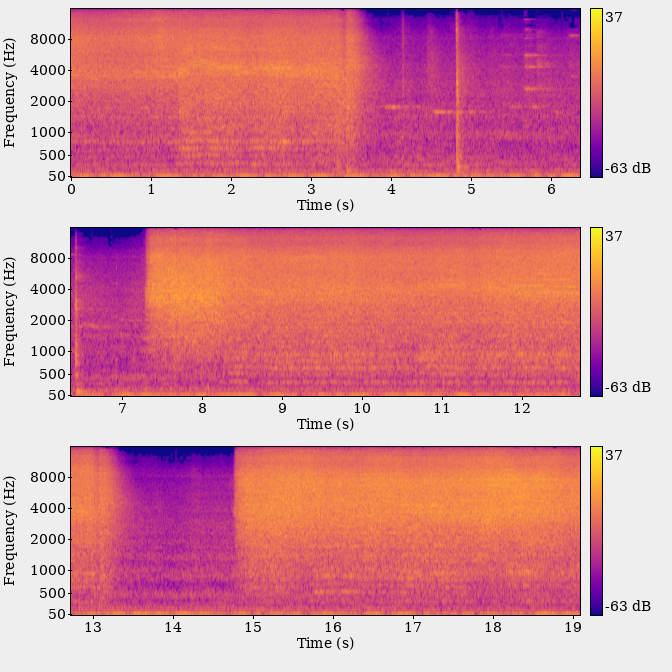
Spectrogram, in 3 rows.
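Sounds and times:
low machine hum: 0.0s - 19.0s
loud rushing hiss: 7.3s - 13.4s, 14.8s - 19.0s.

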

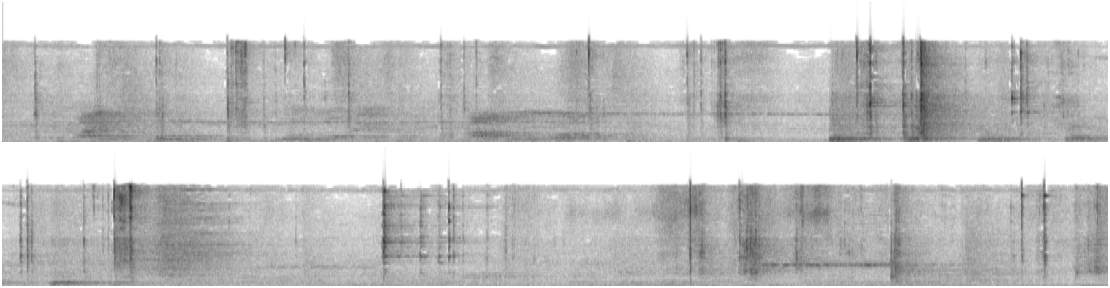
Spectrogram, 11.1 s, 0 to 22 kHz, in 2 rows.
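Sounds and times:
key clinking in door lock: 7.4s - 8.1s.

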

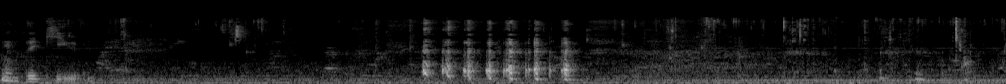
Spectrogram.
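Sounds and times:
steady low hum: 0.0s - 10.0s
faint water splashing: 0.6s - 4.2s, 5.8s - 10.0s.

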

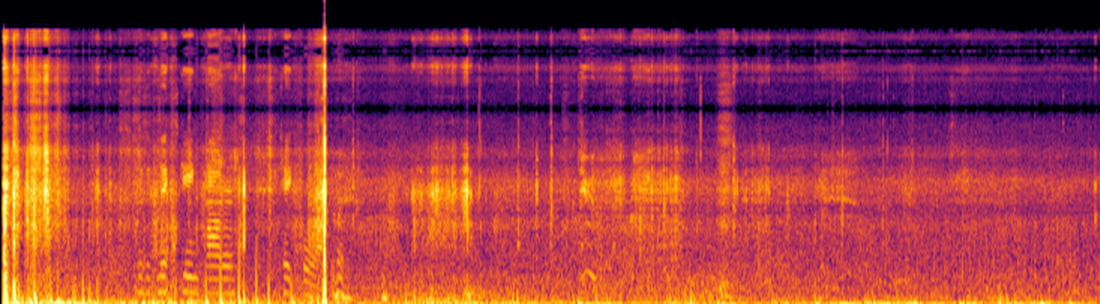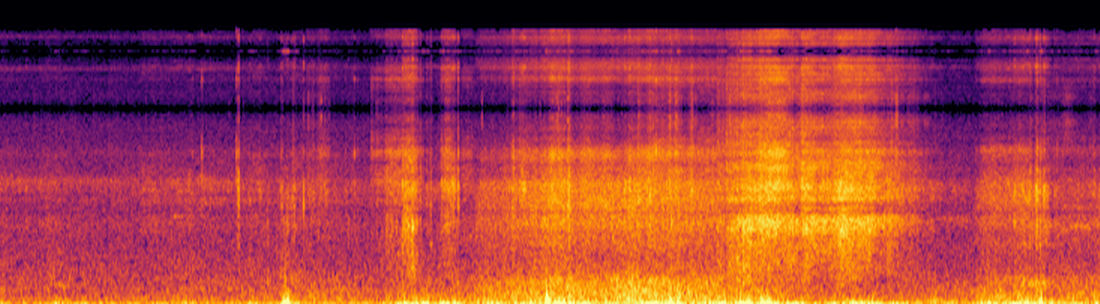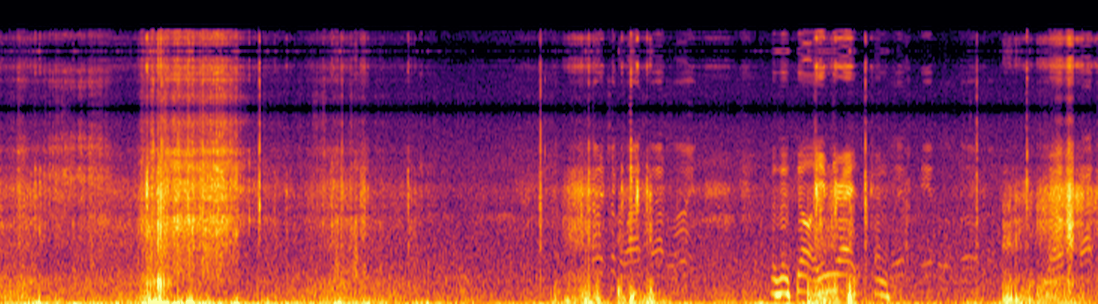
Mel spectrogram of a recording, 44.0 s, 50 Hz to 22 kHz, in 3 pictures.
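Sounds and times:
wind buffeting microphone: 16.0s - 35.3s, 42.6s - 43.9s
skis swishing over snow: 18.9s - 27.0s, 28.2s - 32.7s.

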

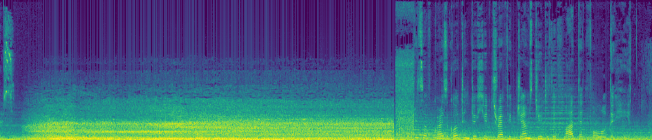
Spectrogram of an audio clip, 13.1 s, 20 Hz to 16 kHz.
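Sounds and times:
diesel engine running: 0.0s - 12.4s
steady rushing noise: 6.3s - 8.4s.

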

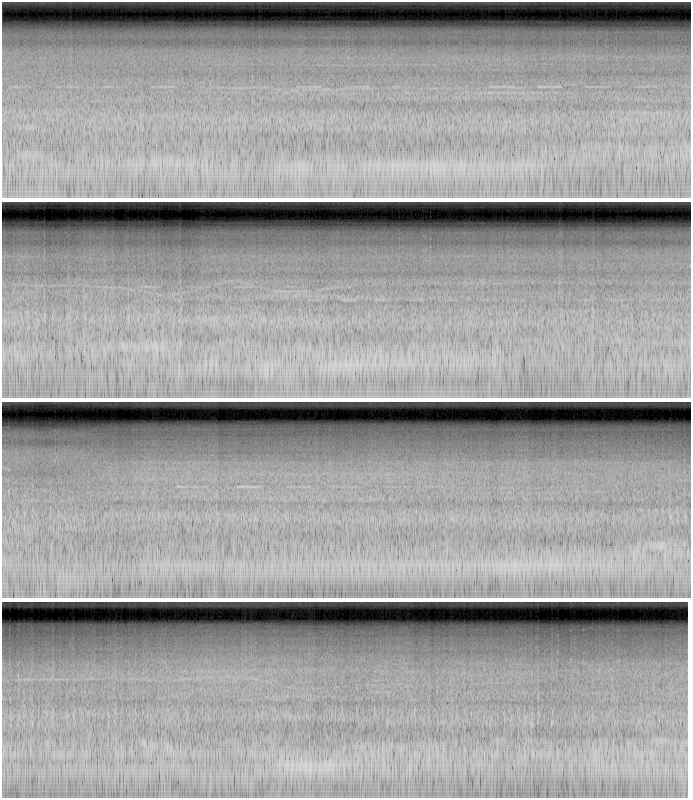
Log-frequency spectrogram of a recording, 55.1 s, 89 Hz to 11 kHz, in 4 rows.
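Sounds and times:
bulldozer diesel engine under load: 0.0s - 55.0s
reversing beeper: 0.0s - 55.0s.

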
